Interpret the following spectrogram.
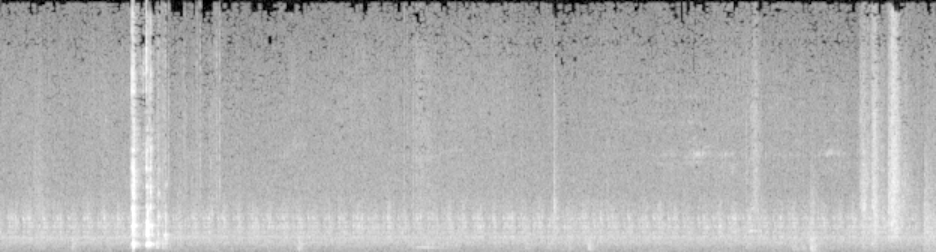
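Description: Faint steady hiss with two sharp clicks close together about two seconds in, then a few much fainter ticks.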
